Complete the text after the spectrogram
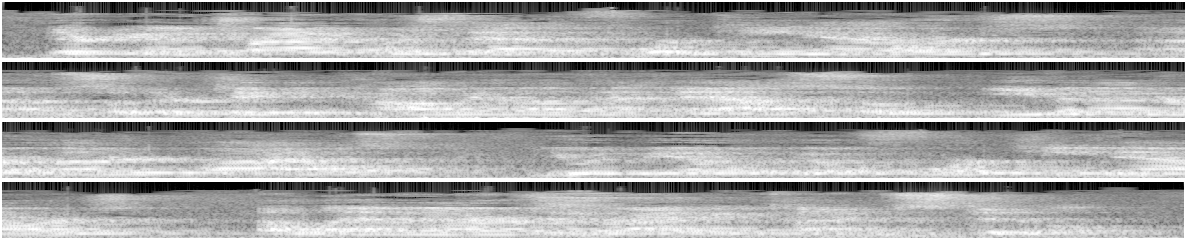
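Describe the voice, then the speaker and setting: A trucking company owner with a big voice, giving a plainspoken, filler-heavy talk at a conference. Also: male voice, medium pitch, moderate pace, few pauses, darkish tone, a little hiss or hum. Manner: plainspoken, loose, with many fillers. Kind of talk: conference presentation. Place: large echoey conference room. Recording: echoey hall, distant.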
